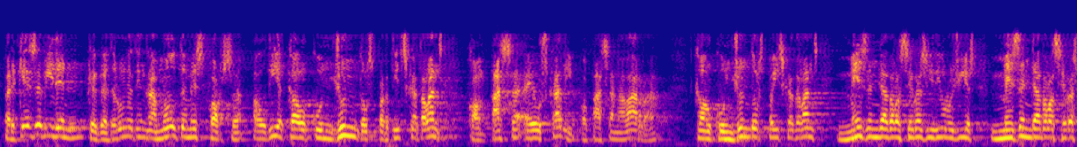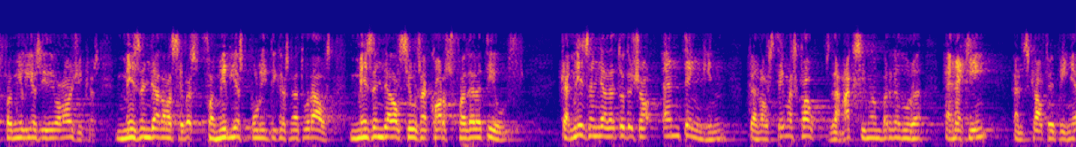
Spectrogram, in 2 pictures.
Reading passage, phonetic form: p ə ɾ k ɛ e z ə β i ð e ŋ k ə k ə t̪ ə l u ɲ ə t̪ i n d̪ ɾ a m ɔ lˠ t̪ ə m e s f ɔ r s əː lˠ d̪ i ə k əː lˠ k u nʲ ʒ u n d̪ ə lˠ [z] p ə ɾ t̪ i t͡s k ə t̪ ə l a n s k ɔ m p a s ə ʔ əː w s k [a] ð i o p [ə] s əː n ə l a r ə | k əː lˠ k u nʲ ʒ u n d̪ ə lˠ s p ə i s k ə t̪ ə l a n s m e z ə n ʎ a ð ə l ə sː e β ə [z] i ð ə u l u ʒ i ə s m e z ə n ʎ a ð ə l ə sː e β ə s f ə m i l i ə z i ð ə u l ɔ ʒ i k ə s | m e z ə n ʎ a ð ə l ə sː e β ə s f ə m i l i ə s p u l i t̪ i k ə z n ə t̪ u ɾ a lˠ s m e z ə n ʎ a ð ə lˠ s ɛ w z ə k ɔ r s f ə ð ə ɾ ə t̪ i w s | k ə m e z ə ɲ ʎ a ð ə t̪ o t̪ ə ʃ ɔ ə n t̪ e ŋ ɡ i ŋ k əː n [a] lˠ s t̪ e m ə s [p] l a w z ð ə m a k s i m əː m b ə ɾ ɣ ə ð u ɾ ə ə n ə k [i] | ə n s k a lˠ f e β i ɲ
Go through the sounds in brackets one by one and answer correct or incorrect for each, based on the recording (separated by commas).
incorrect, correct, incorrect, correct, incorrect, incorrect, correct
